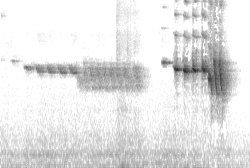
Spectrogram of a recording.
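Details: Lined seedeater (Sporophila lineola) singing a high, thin series of quick notes blurring into a buzzy trill, then a louder ringing phrase ending in a harsh descending buzz; a song type called "Libanês", in Brazil.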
